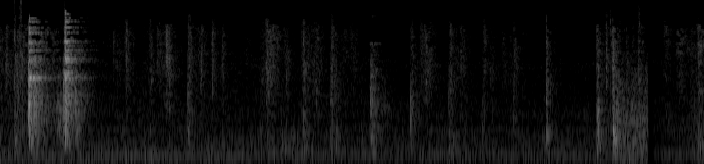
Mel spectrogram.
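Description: Crushed ice from a refrigerator's door dispenser clattering onto a plate in two short loud bursts near the start and in another cluster near the end, with scattered light clicks and knocks between.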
